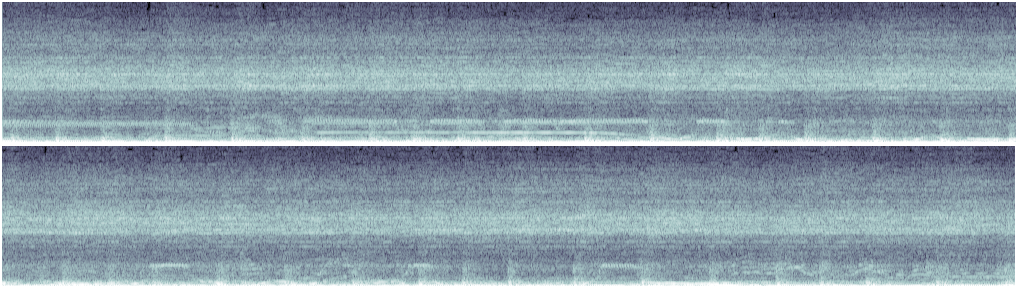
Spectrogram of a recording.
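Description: Rock band playing live, loud and continuous, with a heavy, steady low end of bass and drums under the guitars.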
